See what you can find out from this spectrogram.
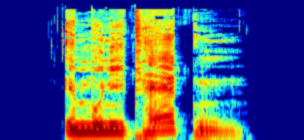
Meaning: plural of Immunität
- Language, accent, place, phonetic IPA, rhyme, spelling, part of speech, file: German, Germany, Berlin, [ɪmuniˈtɛːtn̩], -ɛːtn̩, Immunitäten, noun, De-Immunitäten.ogg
